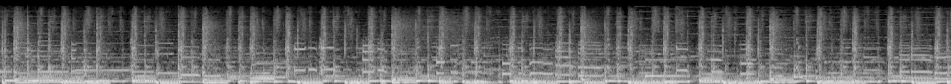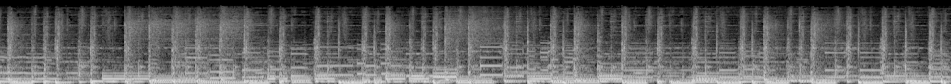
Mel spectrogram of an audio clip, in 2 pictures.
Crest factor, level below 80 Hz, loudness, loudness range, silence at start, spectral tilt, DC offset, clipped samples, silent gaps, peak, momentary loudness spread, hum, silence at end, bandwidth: 12 dB; -20 dBFS; -14 LUFS; 1 LU; 0 s; -5.5 dB/octave; under 0.1%; under 0.1%; none; 0 dBFS; 2 LU; none; 0 s; 16.5 kHz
